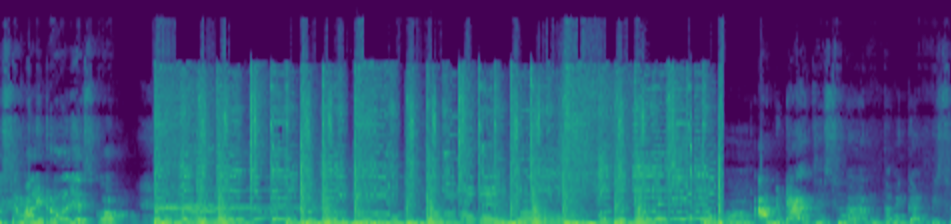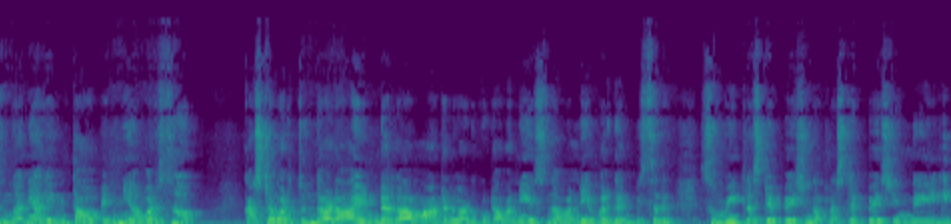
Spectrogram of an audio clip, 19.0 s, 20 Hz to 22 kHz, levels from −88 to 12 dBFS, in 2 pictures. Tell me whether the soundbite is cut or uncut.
cut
